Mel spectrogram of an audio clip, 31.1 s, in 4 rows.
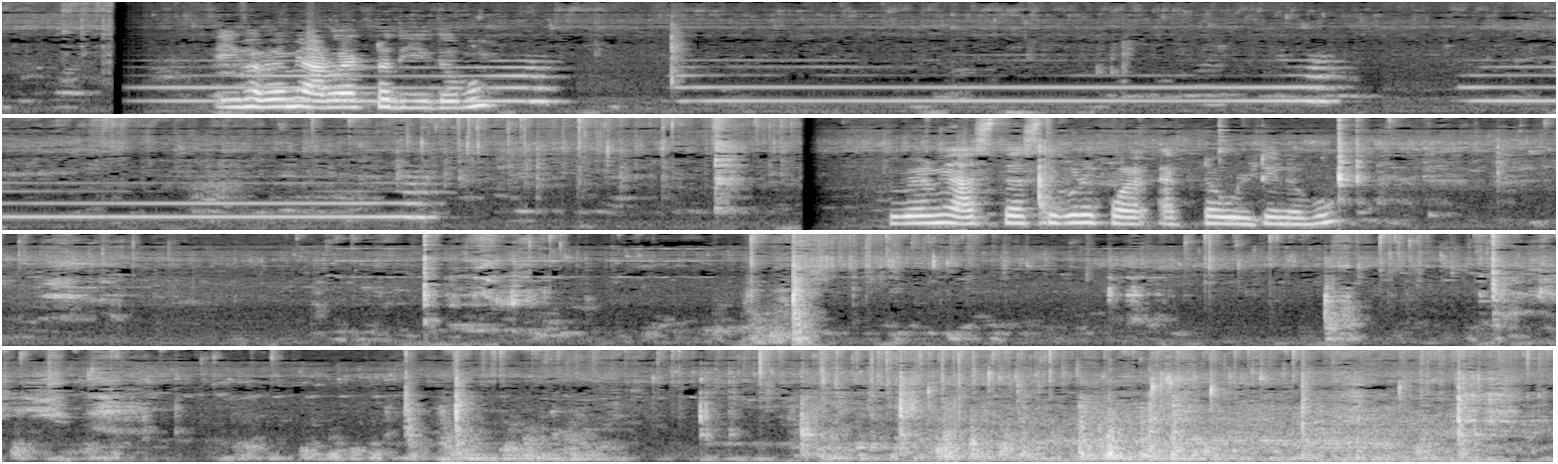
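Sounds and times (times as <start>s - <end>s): flatbread sizzling in oil: 0.0s - 31.0s
metal spatula scraping pan: 7.8s - 11.7s, 14.4s - 20.4s, 21.0s - 31.0s.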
